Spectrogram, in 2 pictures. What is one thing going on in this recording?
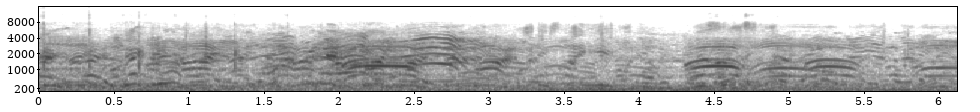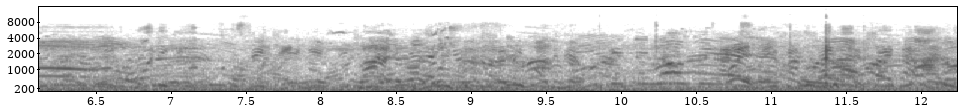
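Players and spectators shout and call out across an open field.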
